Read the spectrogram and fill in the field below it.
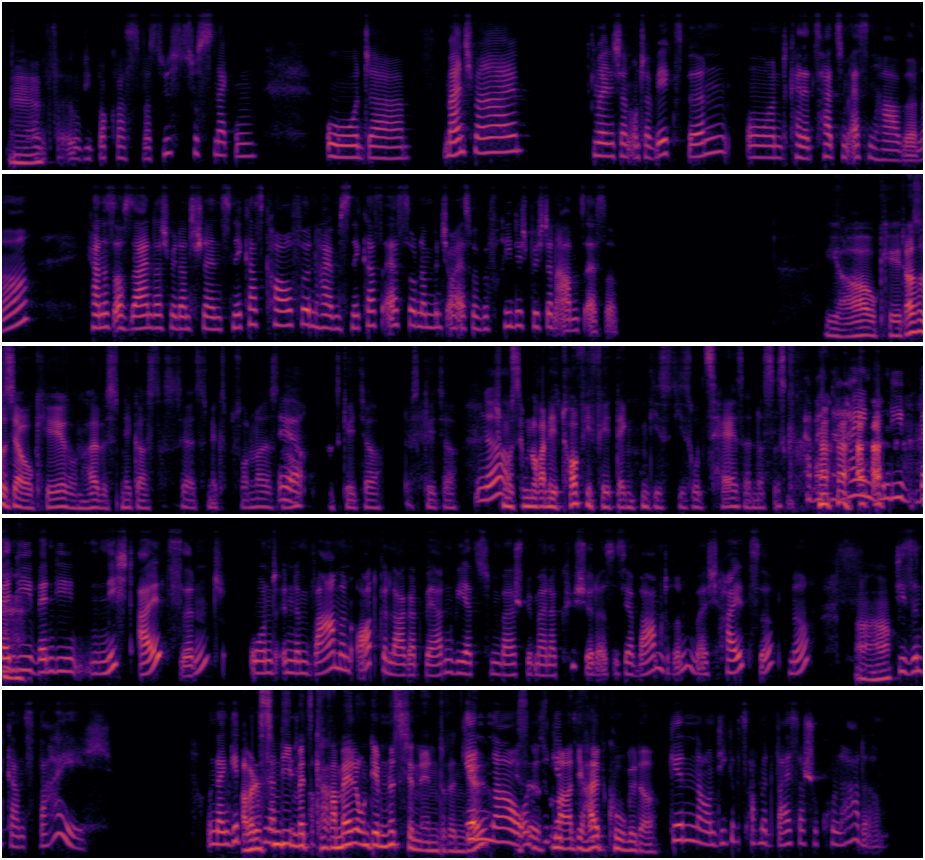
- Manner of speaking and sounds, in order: unintelligible speech; laugh; stressed: "weich"
- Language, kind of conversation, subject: German, podcast, Wie erkennst du, ob du wirklich hungrig bist oder nur aus Langeweile essen möchtest?
- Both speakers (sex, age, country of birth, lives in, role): female, 35-39, Italy, Germany, guest; male, 35-39, Germany, Sweden, host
